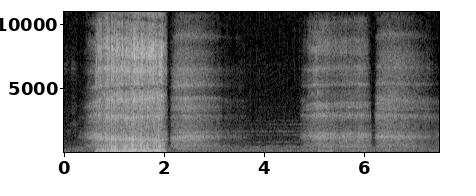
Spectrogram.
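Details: Loud, rough breathing in two cycles, each a harsh snore followed by a softer out-breath, recorded on a Flip Video camcorder; ordinary snoring.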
